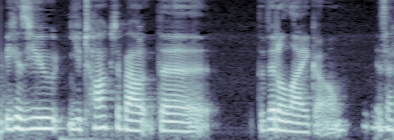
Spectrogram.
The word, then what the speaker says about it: vitiligo: And I also, during this time, because you talked about the vitiligo, is Mhm. that how you pronounce it also?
